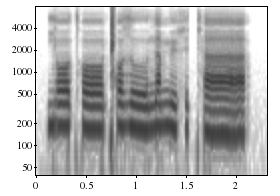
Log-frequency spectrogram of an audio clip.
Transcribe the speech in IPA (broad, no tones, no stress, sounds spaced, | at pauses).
j ɔː tʰ ɔː ǁ ɔ z oː n a m ø x ɘ kʰ aː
